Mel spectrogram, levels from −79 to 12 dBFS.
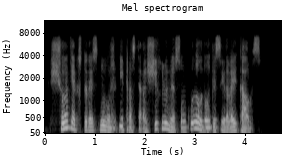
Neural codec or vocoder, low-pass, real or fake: codec, 16 kHz, 1 kbps, FreqCodec, smaller model; 7.2 kHz; fake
